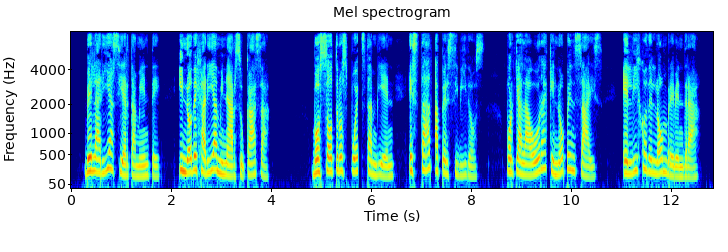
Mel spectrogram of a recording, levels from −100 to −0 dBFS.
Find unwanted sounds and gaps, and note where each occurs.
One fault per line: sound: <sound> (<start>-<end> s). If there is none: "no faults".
sound: dropout (5.7-5.8 s)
